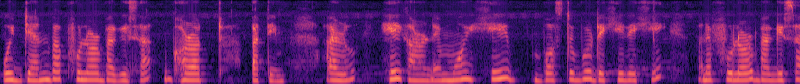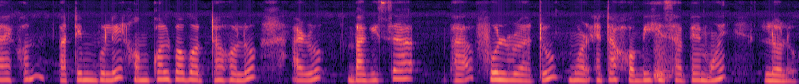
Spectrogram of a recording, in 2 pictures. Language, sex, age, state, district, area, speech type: Assamese, female, 18-30, Assam, Dhemaji, rural, spontaneous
